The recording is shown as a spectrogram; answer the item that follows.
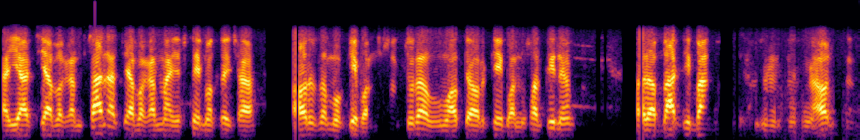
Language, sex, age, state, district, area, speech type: Nepali, male, 60+, West Bengal, Jalpaiguri, urban, conversation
